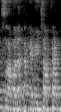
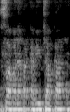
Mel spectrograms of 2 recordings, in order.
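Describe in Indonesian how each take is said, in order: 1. Suaranya datar dan tidak dibentuk. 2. Suaranya dibentuk, penuh, dan bergema. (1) "Itu saya membawa acara" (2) "Kalau saya olah vokalnya begini"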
